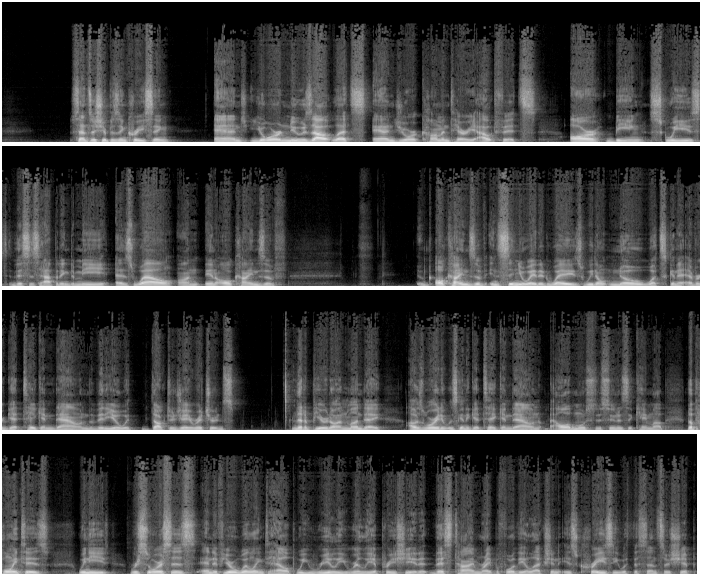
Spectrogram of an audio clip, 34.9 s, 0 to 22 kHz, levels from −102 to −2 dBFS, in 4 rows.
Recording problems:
none

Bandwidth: 18.5 kHz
